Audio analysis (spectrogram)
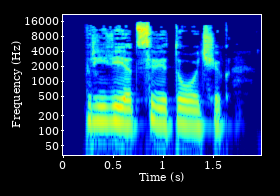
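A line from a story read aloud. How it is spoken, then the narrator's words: Chuckling. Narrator (Russian): хохотнул друг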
